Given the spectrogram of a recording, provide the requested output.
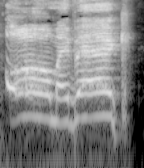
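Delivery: high, slow pained moan; mock groaning patient. The patient complaining about his back in a mock groan. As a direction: moan it like your back just gave out. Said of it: "he's just like".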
